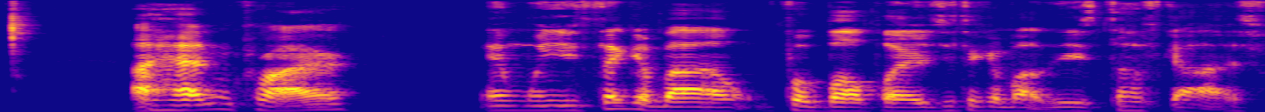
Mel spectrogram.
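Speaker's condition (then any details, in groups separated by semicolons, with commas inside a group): ALS; progressive weakness, reduced athletic performance before diagnosis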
